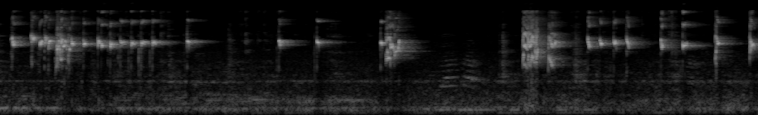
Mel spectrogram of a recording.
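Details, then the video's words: Pet lovebirds kept by their owner, giving loud, shrill chirps and piercing high squeaks in quick clusters, with brief pauses between bursts and a faint low hum in the background. "Love birds kesayangaku"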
